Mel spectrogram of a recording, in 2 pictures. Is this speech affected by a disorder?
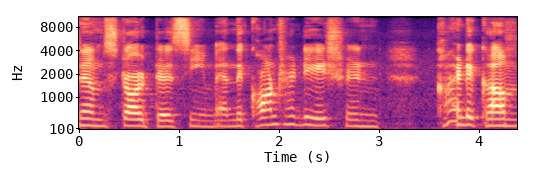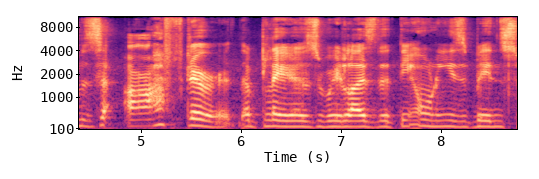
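Yes: spinocerebellar ataxia type 2, SCA2; tongue.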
